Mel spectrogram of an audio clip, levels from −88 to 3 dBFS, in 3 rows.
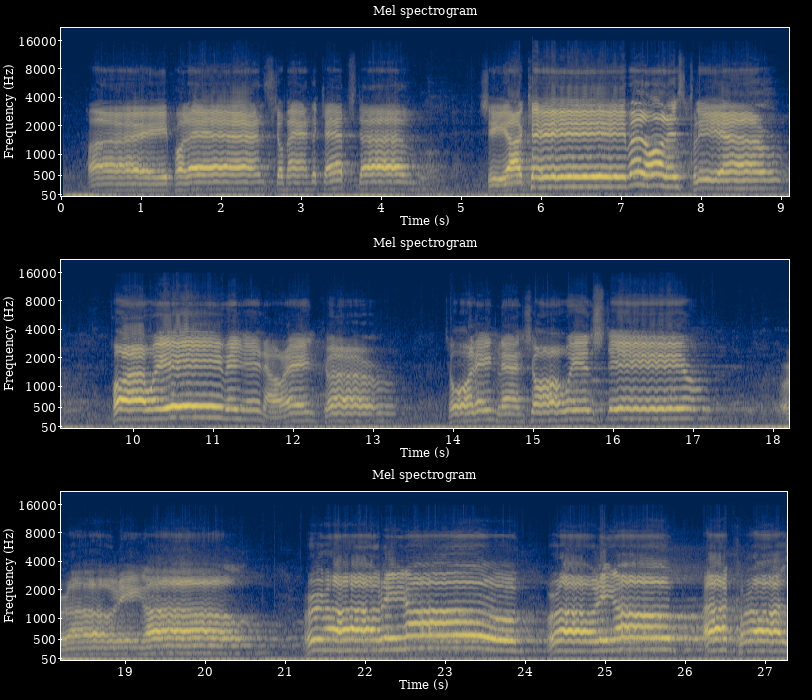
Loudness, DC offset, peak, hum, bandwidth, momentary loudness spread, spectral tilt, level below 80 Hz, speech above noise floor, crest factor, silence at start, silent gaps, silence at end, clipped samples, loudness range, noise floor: -17 LUFS; under 0.1%; -2 dBFS; none; 11.5 kHz; 13 LU; -3 dB/octave; -46 dBFS; 23 dB; 16 dB; 0.05 s; none; 0 s; under 0.1%; 7 LU; -41 dBFS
